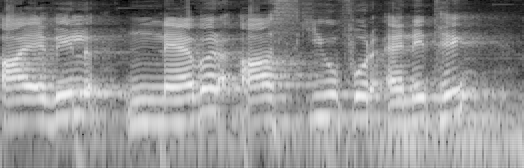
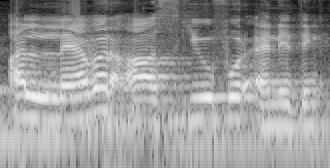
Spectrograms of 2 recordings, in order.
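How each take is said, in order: First: "I will" is said as two full words. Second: "I will" is shortened to one syllable, "I'll". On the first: "या तो बोलूंगा आई विल" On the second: "उसको अंग्रेजी में आइल बोला जाता है"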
